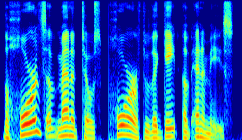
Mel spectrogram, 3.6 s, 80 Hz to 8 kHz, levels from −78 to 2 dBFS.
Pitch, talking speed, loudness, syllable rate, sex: 155 Hz, 165 wpm, -18 LUFS, 4.6 syllables/s, male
